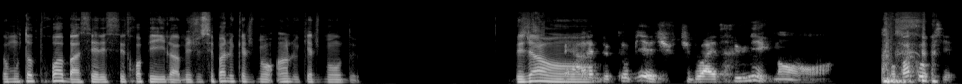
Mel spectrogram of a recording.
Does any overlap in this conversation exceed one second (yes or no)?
no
